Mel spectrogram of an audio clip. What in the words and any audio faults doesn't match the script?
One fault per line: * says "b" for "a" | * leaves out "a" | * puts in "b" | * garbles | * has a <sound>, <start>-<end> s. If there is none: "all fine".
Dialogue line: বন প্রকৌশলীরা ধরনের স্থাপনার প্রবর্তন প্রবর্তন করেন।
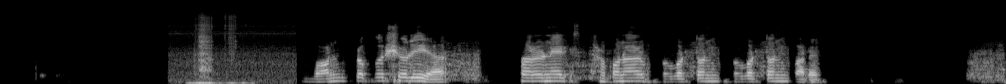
* has a squeak, 1.9-2.6 s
